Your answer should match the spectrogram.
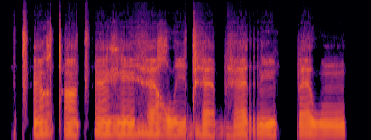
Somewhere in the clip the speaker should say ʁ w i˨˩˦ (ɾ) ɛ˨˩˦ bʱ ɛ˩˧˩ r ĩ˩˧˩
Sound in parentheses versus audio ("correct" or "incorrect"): incorrect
